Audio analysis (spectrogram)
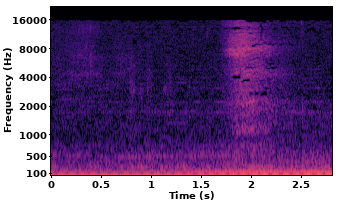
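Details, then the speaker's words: Kenmore washer-dryer combo, dryer belt had slipped off and was refitted: steady low motor hum with even drum rhythm, no slapping or squeal; drum spinning normally. "We have power turned on. Press it to start it. And I can hear it spinning."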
